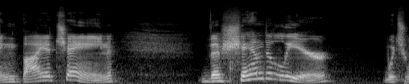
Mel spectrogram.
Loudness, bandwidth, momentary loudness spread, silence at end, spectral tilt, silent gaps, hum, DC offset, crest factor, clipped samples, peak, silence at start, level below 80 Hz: -19 LUFS; 15.5 kHz; 20 LU; 0 s; -4 dB/octave; none; none; under 0.1%; 18 dB; under 0.1%; -4 dBFS; 0 s; -58 dBFS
